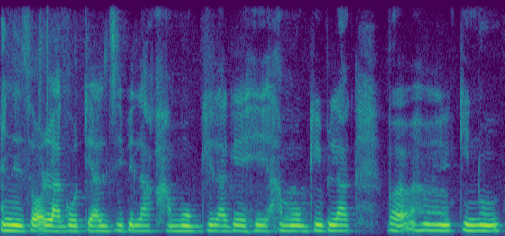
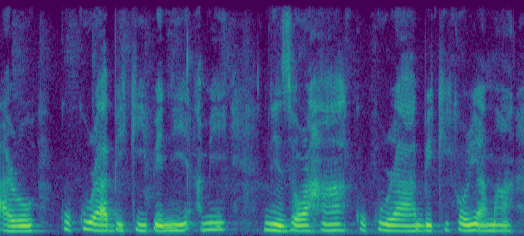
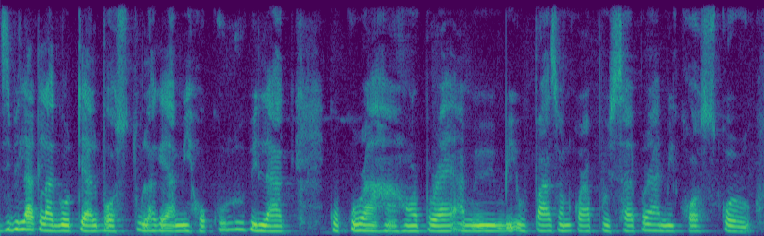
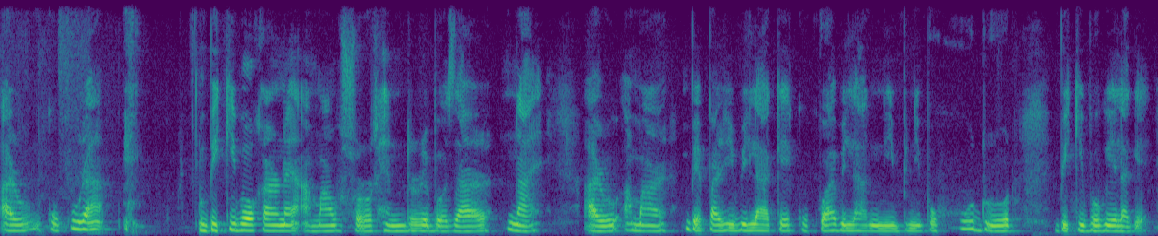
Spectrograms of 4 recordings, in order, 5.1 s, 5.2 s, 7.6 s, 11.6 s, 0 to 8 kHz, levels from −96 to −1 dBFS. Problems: none marked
